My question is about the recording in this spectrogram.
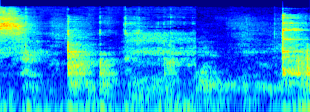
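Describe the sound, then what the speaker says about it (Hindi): Spice paste with soy sauce for a fish fry being stirred in a bowl, with repeated clinks and scrapes of a utensil against the dish, fairly close and without speech. "इस सारे के सारे जो मसाले हैं ना, इसको हम अच्छे से कर लेंगे मिक्स"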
